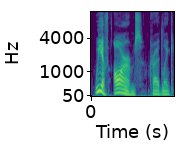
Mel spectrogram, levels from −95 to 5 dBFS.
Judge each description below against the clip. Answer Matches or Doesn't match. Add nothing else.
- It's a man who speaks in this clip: Matches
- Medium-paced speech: Matches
